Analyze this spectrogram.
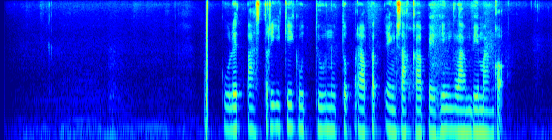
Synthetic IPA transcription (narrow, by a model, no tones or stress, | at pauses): kulɪt̪̚past̪ɾiːkikud̪̥ṳnut̪ʊp̚rapət̪̚ɪŋsakab̥eɦɪŋlambemaŋkɔ̰ʔ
